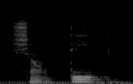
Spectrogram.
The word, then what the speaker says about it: chanter: La mayoría de las palabras finalizadas en ER, la pronunciación de esa ER final va a ser solo E. Chanter, aller, eh, y muchísimas más, muchísimas.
